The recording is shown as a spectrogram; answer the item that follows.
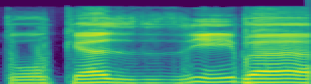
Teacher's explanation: Tapi alangkah itu biar tidak panjang, tidak terlalu panjang, yaitu 6 harokat, tidak terlalu pendek 2 harokat, yaitu 4 harokat yang tengah-tengah. Maka tukadziban 4 harokat saja. Baru dimatikan nunnya dengan sempurna. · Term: mad arid sukun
